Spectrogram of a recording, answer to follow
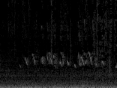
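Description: Five-day-old chicks peeping: a quick run of short, high, falling peeps, many in a row.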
